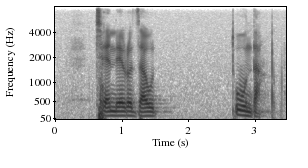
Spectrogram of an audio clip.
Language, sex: Venda, male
